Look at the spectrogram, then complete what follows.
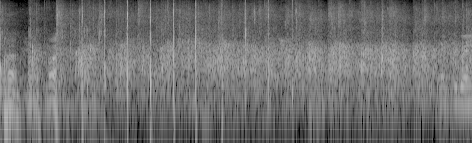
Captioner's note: audience applauding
